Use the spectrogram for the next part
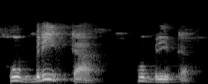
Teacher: Essa primeira palavra, a sílaba mais forte é o bri.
